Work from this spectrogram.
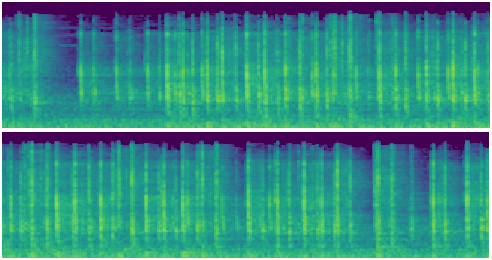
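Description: Fingertips type steadily on a full-size RGB-backlit Corsair mechanical keyboard with plastic keycaps. The result is a rapid, continuous stream of short, bright clacks that stop almost instantly, with very little low end.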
